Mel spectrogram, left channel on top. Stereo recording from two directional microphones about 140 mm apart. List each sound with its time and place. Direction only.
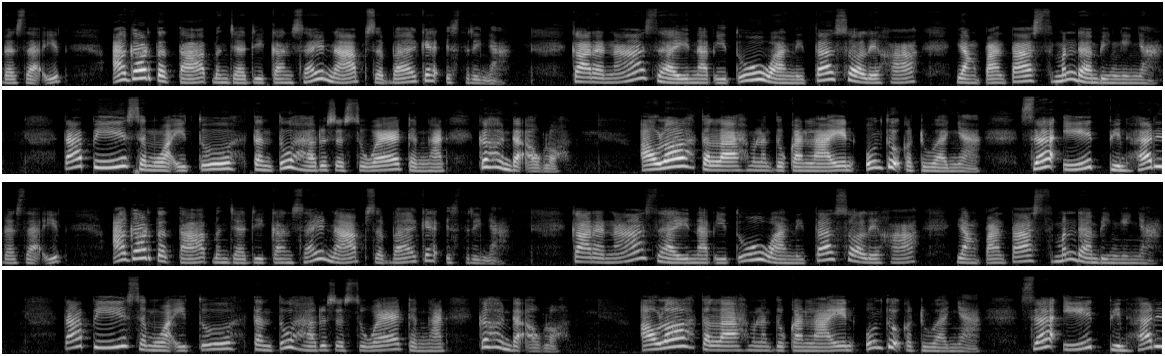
0.0 s a woman's voice: 30° left (ahead or behind)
